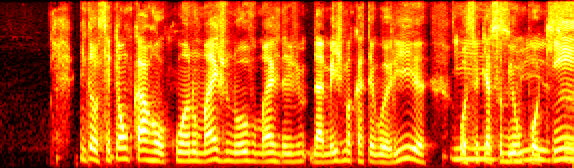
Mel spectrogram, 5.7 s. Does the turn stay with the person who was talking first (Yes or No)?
No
